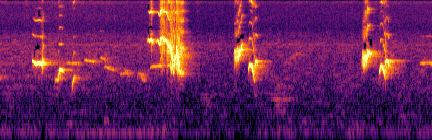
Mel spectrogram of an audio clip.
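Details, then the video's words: Oriental magpie-robin singing in full emotion to provoke other birds: short clusters of whistles mixed with a loud harsh burst, phrases separated by pauses of about a second. "Pancingan Kacer Gacor Full Emosi"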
